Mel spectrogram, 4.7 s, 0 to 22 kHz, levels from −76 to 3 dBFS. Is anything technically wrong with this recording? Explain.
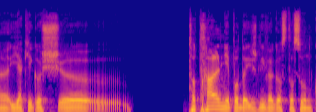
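Yes. At about 2.00 s the speech cuts to silence until 2.75 s, a rebuffering stall: playback ran dry waiting for data, then picked up right where it stopped. Nothing's missing, but about 0.75 s of dead air gets inserted.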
